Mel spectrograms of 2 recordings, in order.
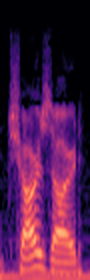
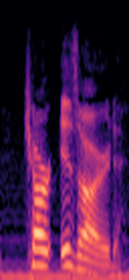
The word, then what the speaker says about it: Charizard: You can say Charizard. Charizard. Because it's like a lizard.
